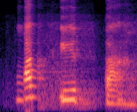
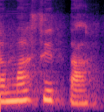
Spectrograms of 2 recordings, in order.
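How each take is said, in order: First: A t sound ends the first part, then a break. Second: The s sound links smoothly into the next vowel. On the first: The speaker calls it wrong. "bukan mat ita, bukan kayak gitu" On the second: The speaker calls it right. "Jadi ini bacanya masita"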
